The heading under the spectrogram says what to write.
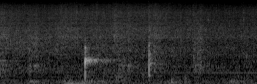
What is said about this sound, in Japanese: ちょっとお肉に焼き色がついてきたなと思ったらひっくり返して、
